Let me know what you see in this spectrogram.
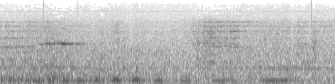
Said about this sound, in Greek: καθώς οι πόρτες έκλεισαν και το τρένο ξεκίνησε πάλι.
